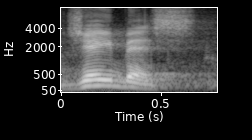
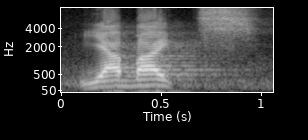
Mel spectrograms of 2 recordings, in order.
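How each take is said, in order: First: The name begins with a J sound. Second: The name begins with a Y sound. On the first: "in English, it is Jabez" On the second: "in Hebrew, it is pronounced Yabites"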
